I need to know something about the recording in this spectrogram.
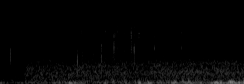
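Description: Near silence: faint outdoor quiet with a few scattered light ticks and crackles.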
